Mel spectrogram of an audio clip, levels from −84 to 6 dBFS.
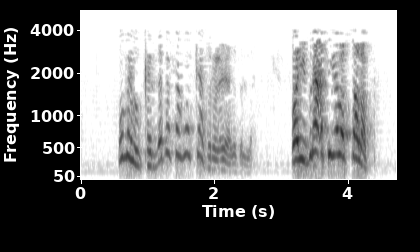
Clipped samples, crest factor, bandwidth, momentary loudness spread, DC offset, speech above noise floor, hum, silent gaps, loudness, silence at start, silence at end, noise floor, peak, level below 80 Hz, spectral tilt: under 0.1%; 20 dB; 4.2 kHz; 15 LU; under 0.1%; 47 dB; none; none; -20 LUFS; 0.55 s; 0.4 s; -68 dBFS; -2 dBFS; -64 dBFS; -8.5 dB/octave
